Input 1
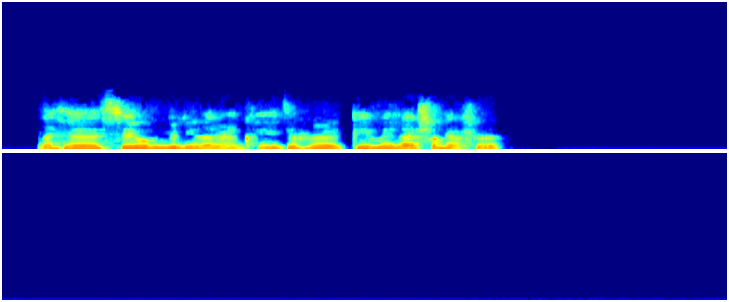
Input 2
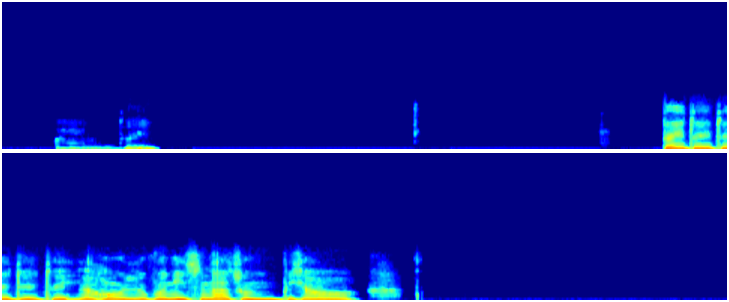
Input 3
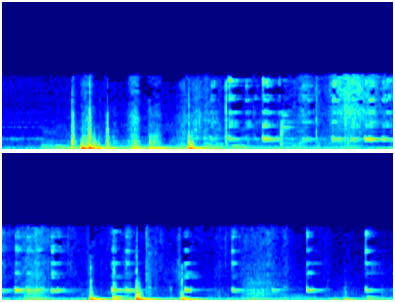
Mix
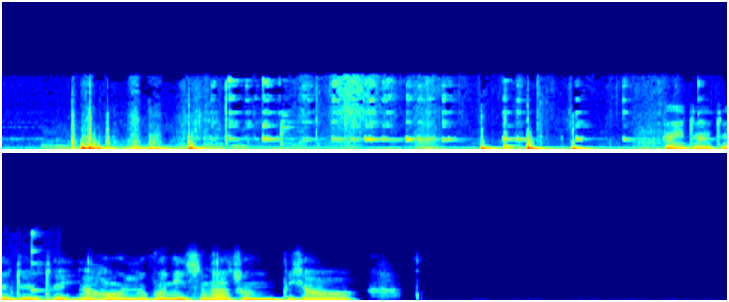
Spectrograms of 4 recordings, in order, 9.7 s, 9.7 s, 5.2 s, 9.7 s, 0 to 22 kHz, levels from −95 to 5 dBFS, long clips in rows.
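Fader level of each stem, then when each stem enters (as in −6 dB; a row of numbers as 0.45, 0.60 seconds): muted, −5.5 dB, +2.5 dB; muted, 0.00 s, 0.00 s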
